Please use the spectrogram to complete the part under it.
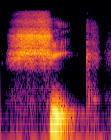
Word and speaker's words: chic: Yo sé que se escribe chic, pero nosotros decimos chic.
